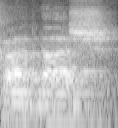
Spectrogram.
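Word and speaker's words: חדש: If you're going to break it down into English, it's sort of like Chadash. Yeah. Chadash. Sometimes they will put a KH to make sure you make the noise.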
